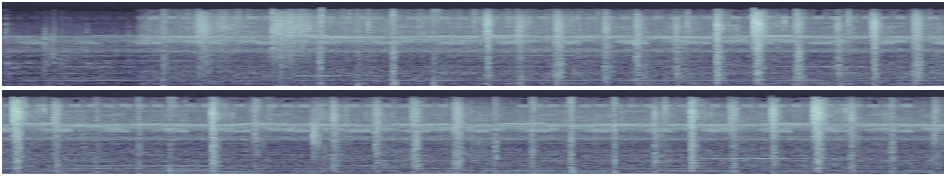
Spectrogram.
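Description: Quick footsteps run over soft ground outdoors.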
